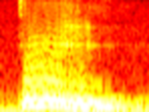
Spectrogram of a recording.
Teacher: This is E, the vowel E. E is obtained by, if you like, moving our tongue forward and raising the forward part of it. This is how we obtain E.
